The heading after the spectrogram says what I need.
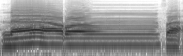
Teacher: Maka makhraj huruf fa, makhrajnya adalah gigi atas, gigi seri atas bertemu dengan bibir bawah. Maka fa ada aliran nafas. Fa memiliki sifat yaitu hamas.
